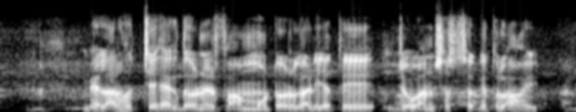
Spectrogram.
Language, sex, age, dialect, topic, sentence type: Bengali, male, 18-24, Standard Colloquial, agriculture, statement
